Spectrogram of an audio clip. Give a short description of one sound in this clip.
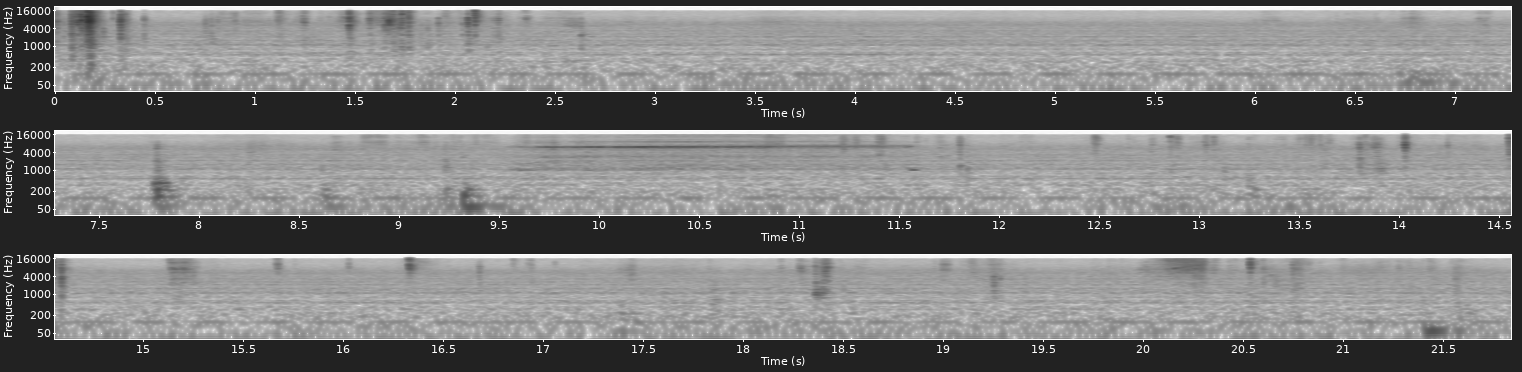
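Cards shuffle and click against each other.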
